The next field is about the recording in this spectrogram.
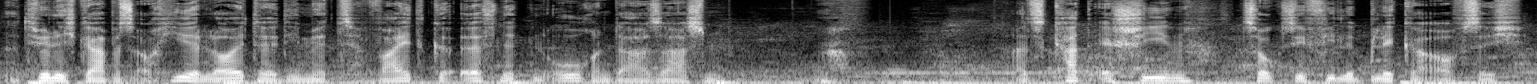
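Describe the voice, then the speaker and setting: Low-voiced, terse East Berlin investigator played by a man. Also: normal speed, lightly acted. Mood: sober, brooding. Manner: terse, sober, questioning. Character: East Berlin male investigator narrating his case, wary, probing. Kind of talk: radio crime drama narration and dialogue. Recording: studio radio drama with music behind.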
